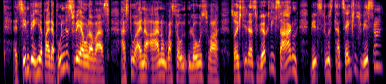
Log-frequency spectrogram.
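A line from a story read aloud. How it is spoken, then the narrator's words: Loud, provocative call. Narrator (German): rief Jonah ziemlich laut und provozieren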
